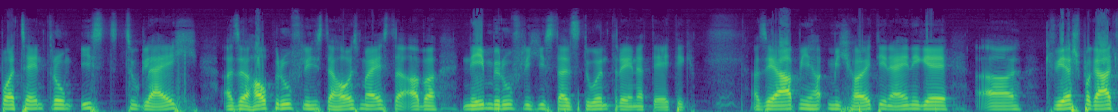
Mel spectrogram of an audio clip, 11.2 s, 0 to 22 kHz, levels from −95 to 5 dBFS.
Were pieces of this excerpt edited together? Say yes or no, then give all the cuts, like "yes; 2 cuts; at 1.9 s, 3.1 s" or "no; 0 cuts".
no; 0 cuts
